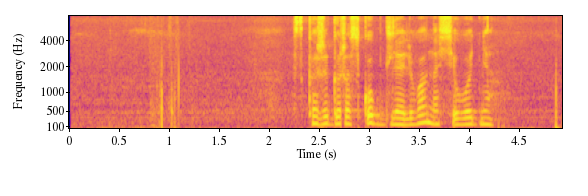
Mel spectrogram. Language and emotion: Russian, neutral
